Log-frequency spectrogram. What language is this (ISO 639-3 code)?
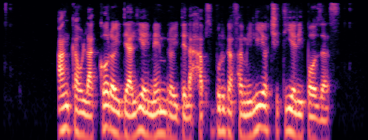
epo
